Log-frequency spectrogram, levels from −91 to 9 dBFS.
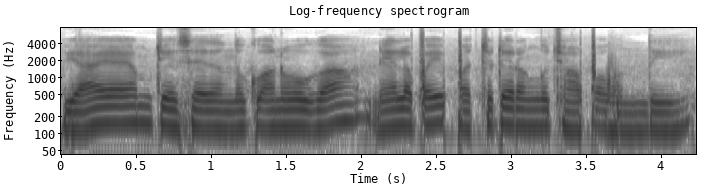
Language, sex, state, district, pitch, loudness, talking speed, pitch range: Telugu, male, Telangana, Hyderabad, 135 Hz, -18 LUFS, 115 wpm, 125-145 Hz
